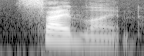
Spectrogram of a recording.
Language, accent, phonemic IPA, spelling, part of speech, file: English, US, /ˈsaɪdlaɪn/, sideline, noun / verb, En-us-sideline.ogg
- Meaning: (noun) 1. A line at the side of something 2. Something that is additional or extra or that exists around the edges or margins of a main item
